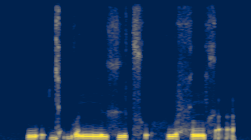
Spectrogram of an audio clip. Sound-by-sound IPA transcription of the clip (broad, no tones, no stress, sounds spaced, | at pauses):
w o̰ ɟ a̰ ɡʷ ɐ nː ɨ x ɨ t͡sʰ o̰ h u ħ õ x a̰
